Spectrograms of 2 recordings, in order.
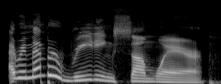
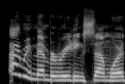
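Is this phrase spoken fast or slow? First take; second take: slow; fast. First: The phrase is spoken slowly with rhythm. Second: The phrase is spoken quickly without breaks. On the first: The speaker calls it right. "So we slow it down" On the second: The speaker calls it wrong. "If you said it that fast"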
